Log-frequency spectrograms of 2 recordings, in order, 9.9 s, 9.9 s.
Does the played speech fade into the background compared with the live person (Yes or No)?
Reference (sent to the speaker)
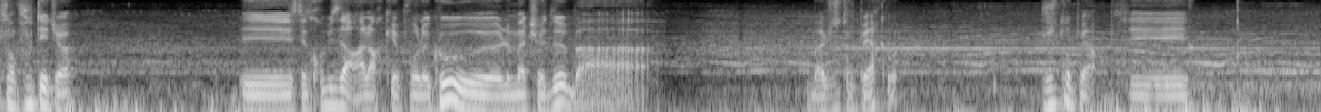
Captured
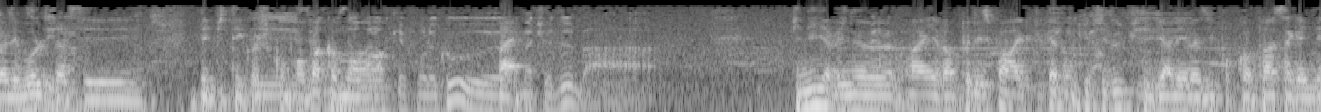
Yes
